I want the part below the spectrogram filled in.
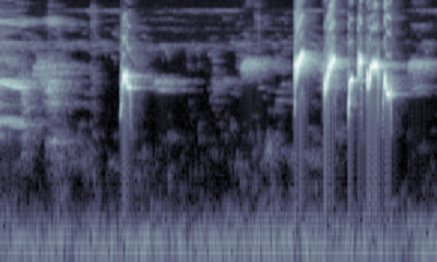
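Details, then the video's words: Wild-style red-whiskered bulbul song for exciting other birds: an isolated sharp whistled note, a pause, then a rapid string of five or six bright, bouncing whistles, with a soft low hum behind. "นกกรงหัวจุกเพลงป่า สำนวนเพราะ ๆ เปิดยั้วนกฟังนกคึก"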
